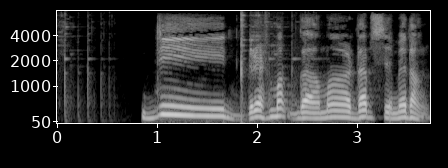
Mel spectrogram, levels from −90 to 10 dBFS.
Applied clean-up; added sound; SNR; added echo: neural mask model RNNoise.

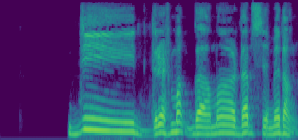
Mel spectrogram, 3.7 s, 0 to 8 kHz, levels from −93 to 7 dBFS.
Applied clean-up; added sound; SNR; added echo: none; none; none; none.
